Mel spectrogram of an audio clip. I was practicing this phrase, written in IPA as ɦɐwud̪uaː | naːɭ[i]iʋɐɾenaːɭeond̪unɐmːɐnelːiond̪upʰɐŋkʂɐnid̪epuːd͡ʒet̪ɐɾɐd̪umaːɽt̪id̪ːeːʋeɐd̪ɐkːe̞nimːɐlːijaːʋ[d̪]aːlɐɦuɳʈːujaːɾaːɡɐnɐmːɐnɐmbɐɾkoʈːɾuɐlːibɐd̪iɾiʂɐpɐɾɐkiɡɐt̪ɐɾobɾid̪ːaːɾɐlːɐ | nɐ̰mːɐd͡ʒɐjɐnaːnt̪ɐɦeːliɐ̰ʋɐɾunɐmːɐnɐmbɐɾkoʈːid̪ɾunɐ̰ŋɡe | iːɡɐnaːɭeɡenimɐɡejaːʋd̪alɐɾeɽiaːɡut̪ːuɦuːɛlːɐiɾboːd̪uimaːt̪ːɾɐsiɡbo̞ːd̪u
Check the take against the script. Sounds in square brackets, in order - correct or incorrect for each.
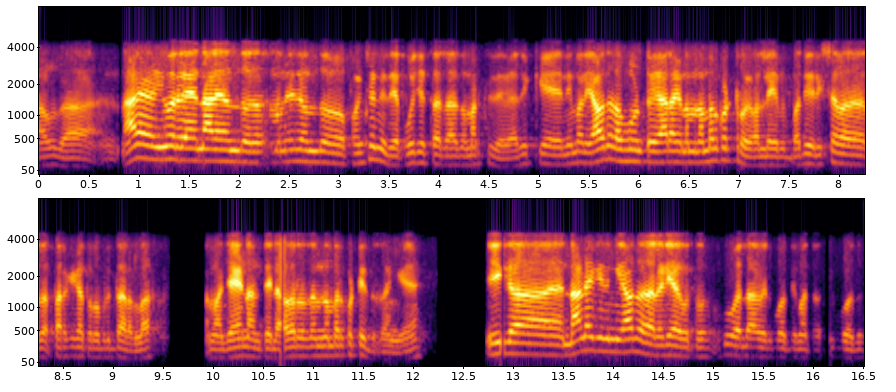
incorrect: e, correct

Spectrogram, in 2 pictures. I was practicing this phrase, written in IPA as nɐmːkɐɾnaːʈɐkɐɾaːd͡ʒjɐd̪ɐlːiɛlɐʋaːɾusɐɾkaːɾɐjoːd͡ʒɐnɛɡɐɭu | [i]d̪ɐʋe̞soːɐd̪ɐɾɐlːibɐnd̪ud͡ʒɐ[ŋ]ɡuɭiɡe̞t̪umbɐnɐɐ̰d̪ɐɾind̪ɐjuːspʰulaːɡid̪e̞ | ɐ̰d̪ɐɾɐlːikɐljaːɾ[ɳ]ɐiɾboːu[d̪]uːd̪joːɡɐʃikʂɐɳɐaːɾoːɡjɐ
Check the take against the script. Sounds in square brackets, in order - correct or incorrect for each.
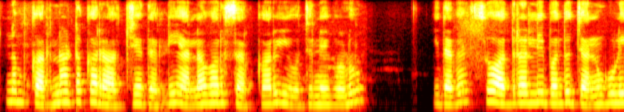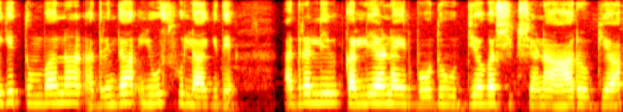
correct, incorrect: n, correct, correct

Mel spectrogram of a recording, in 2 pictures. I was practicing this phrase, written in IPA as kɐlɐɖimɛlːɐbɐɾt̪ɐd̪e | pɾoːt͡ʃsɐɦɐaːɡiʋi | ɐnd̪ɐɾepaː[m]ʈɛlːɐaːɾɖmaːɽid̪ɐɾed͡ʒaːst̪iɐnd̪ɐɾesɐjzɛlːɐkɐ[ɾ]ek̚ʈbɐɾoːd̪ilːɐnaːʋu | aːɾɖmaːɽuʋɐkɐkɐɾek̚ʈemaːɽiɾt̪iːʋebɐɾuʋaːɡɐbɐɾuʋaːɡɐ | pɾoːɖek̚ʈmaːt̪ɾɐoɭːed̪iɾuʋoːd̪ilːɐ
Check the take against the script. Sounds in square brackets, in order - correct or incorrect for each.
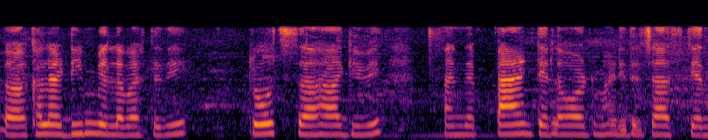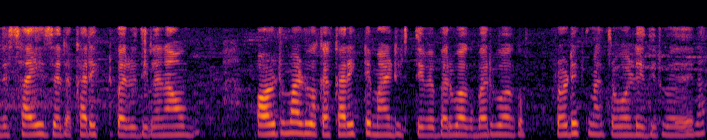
incorrect: ɳ, correct

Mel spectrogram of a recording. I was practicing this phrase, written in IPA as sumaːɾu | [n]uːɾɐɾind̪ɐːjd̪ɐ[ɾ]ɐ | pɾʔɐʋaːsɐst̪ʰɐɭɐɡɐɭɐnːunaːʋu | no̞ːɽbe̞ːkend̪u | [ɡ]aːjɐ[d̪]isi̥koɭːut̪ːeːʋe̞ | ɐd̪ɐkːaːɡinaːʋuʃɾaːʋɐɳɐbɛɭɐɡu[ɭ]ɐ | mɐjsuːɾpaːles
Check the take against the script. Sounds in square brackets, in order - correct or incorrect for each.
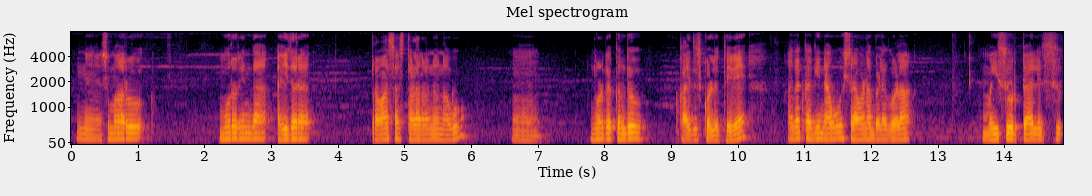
incorrect: m, correct, incorrect: k, correct, correct

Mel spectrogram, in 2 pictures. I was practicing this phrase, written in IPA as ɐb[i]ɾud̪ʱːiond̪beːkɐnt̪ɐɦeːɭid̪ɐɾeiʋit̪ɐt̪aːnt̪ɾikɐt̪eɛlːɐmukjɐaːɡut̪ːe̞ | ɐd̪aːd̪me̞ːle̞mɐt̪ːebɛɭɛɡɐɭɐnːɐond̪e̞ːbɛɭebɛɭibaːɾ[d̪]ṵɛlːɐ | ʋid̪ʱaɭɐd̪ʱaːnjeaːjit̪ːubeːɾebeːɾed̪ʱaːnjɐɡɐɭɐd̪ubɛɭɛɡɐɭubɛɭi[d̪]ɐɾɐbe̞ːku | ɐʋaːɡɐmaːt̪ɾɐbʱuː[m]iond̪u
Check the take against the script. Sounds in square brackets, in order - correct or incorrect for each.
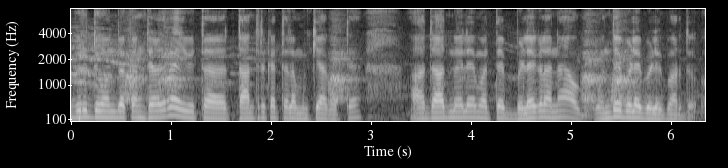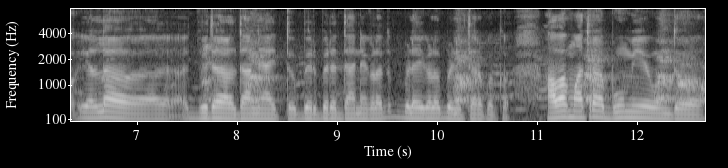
correct, correct, incorrect: t̪, correct

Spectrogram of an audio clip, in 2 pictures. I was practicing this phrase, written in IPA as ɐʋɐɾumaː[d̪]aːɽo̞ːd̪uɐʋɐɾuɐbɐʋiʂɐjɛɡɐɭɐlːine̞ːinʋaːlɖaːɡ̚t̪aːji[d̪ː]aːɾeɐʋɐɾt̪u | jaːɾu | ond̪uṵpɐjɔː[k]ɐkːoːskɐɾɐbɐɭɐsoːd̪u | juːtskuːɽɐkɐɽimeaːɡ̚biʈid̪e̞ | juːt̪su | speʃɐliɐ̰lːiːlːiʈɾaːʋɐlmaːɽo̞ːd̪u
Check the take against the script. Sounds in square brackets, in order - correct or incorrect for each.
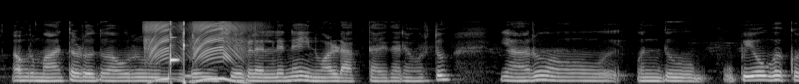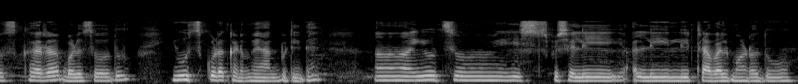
incorrect: t̪, incorrect: d̪, incorrect: ɡ

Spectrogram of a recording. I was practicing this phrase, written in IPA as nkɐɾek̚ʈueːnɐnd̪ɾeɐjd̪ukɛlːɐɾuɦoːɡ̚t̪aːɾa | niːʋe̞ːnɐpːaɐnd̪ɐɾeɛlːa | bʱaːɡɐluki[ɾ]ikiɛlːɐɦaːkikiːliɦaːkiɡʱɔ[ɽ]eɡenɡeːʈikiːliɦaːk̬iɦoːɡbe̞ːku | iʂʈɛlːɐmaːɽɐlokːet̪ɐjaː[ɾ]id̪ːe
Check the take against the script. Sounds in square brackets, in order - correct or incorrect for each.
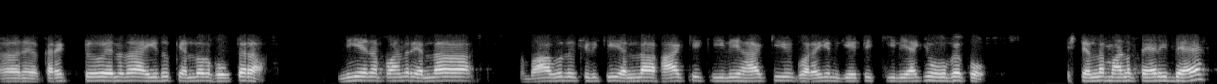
incorrect: ɽ, incorrect: ɾ, correct

